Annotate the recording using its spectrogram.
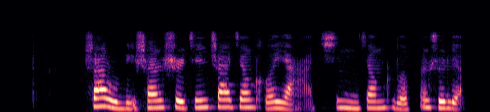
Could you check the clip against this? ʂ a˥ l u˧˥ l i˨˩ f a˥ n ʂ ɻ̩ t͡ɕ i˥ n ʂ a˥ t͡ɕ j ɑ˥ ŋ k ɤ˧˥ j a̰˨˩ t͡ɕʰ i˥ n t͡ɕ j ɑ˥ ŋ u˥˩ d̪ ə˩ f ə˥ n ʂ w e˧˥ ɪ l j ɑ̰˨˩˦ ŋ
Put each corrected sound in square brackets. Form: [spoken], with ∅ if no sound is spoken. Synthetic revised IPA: ʂ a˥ l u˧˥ l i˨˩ [ʂ] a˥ n ʂ ɻ̩ t͡ɕ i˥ n ʂ a˥ t͡ɕ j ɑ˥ ŋ [x] ɤ˧˥ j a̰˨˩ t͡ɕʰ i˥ n t͡ɕ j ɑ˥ ŋ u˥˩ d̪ ə˩ f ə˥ n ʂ w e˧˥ ɪ l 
